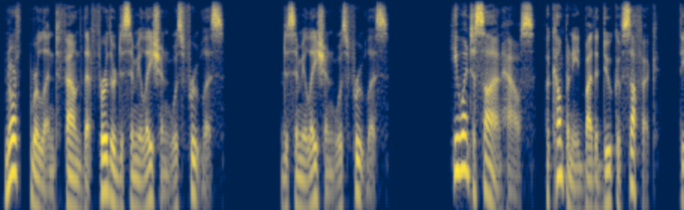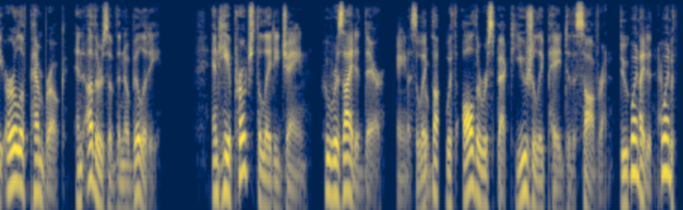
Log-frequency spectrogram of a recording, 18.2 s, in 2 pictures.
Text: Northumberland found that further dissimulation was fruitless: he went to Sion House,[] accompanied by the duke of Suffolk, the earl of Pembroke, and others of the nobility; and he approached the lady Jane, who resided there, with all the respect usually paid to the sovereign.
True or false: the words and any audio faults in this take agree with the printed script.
false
